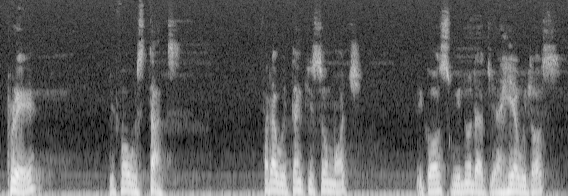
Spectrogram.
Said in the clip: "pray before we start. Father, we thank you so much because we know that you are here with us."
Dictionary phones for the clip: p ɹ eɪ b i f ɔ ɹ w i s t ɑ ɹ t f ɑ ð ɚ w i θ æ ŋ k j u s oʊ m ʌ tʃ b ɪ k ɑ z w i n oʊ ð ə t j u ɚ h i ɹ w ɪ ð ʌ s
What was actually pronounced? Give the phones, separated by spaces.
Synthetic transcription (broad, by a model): p ɹ eɪ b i f ɔ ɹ w i s t ɑ t f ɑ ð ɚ w i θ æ ŋ k j u s oʊ m ʌ tʃ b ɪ k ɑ s w i n oʊ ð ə t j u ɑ h i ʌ w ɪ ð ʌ s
